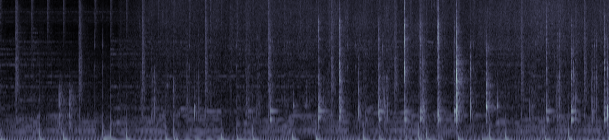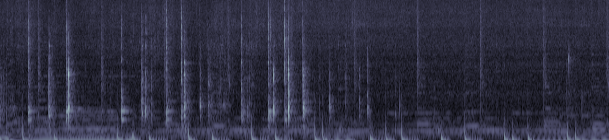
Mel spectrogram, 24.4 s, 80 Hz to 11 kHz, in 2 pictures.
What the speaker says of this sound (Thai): ผัดหอมใหญ่กระเทียมในน้ำมันมะกอกประมาณ 3-4 ช้อนโต๊ะ ผัดจนหอมเริ่มใสแล้วก็นุ่มดีนะครับ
